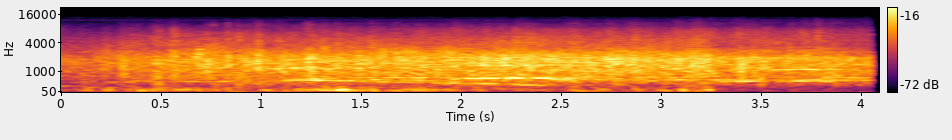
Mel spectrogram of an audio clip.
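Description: A crowd applauds steadily, a dense wash of clapping that holds at an even loudness for several seconds with no voices over it.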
